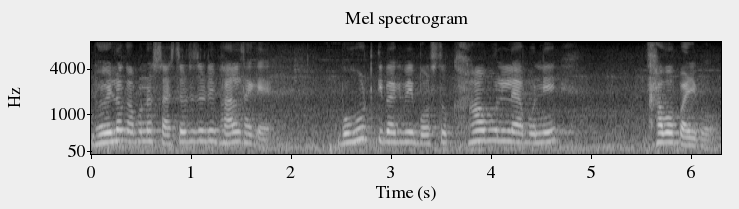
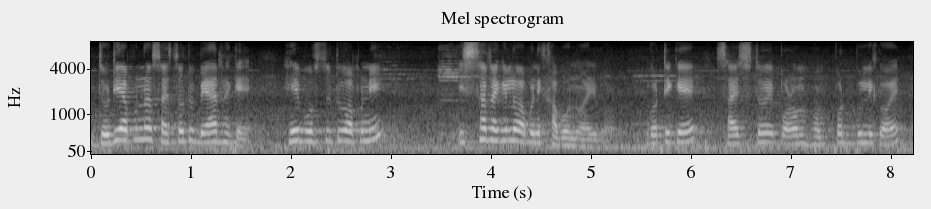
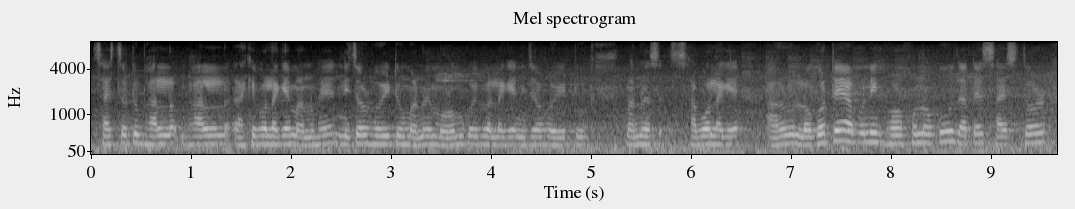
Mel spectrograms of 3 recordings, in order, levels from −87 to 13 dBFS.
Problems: none marked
